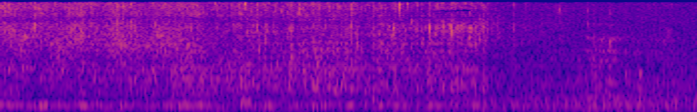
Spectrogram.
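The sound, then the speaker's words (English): Water pours steadily into a container, a continuous bright splashing rush that eases slightly in level toward the end, with no voices. “I need to add some water.”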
